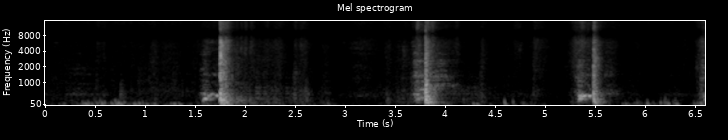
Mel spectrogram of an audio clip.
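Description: Three strikes landing on a hanging heavy punching bag, each a sharp thud, about two seconds apart.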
